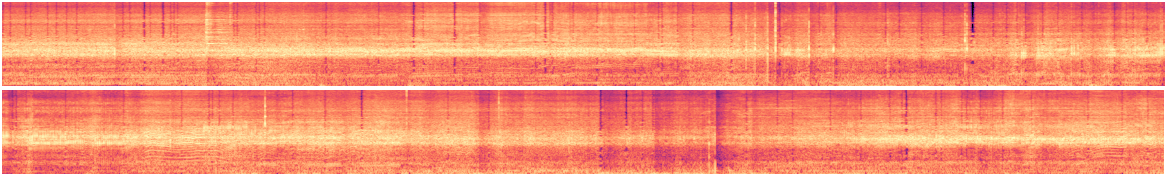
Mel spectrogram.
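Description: Suzuki motocross bike's engine revving hard off the start and rising and falling through the gears, heard from a camera on the bike, with other dirt bikes of the pack running close by.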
